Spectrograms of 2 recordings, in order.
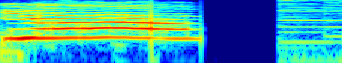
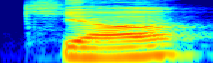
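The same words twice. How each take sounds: First: It is said with loud, enthusiastic energy. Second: It is said flatly, without energy.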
